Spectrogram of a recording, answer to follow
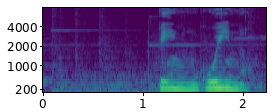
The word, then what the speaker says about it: pingüino: exclusivo de gu gui indica que se pronuncia la u cambiando el sonido a gu Wii Escucha las palabras en la segunda oirás la letra u pinguino pingüino bilingue bilingüe guero guero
